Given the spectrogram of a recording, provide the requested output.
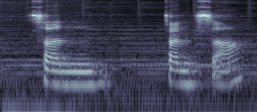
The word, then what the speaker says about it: tsantsa: The head is basically looks like a sansa, It's spelled as TSANTSA.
